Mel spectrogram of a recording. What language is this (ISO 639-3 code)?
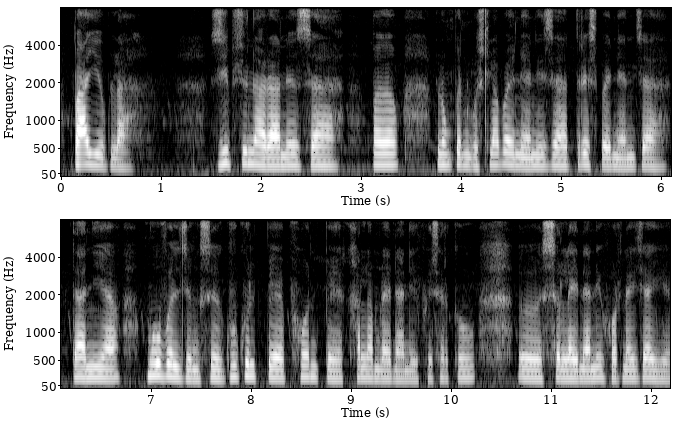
brx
